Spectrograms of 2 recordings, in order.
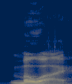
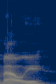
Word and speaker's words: moai: all right um moai not maui moai yeah heads gotcha gotcha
